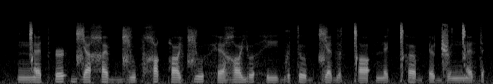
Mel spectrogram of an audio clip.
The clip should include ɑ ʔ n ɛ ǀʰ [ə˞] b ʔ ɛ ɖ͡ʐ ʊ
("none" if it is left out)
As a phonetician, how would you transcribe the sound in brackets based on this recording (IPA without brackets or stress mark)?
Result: ʌ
